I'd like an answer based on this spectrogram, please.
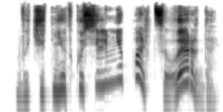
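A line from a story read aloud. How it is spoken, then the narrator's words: Frightened. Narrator (Russian): испуганно заявил Нейтан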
